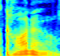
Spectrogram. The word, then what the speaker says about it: Cano: But my name is Kano. Yeah, but it's spelled the same way. It's just different pronunciation.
